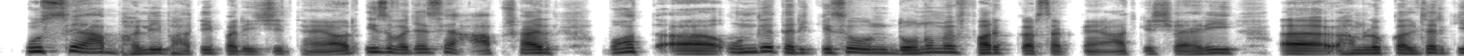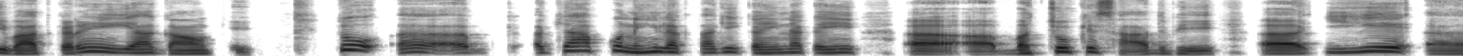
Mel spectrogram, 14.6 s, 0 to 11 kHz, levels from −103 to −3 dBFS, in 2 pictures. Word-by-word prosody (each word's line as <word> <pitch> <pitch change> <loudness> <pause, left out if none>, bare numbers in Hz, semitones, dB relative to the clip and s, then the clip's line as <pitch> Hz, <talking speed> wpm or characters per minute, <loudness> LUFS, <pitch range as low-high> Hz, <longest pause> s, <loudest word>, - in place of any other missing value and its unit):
उससे 200 +2 +5
आप 165 -4 +3
भली-भाँति 130 0 -3
परिचित 105 +1 -4
हैं, 90 0 -3
और 120 - +2
इस 180 -1 +3
वजह 145 0 0
से 155 - -1
आप - - -4
शायद 140 0 +5 0.3
बहुत 180 +4 0
अ, 115 - +2 0.2
उम्दे 175 +6 +2
तरीके 150 -3 -2
से 160 - +2
उन 145 -4 +1
दोनों 130 +5 +2
में 165 -1 +1
फ़र्क 135 -2 +2
कर 120 - +4
सकते 100 - -4
हैं, 90 - -5
आज 100 +3 -3
के 120 - -6
शहरी 120 +6 -2 0.2
अ, - - +6 0.2
हम 125 +3 -2
लोग 135 0 +2
कल्चर 130 +4 +2
की 150 - 0
बात 120 -2 +2
करें 185 +10 +1
या 150 -2 +1
गाँव 125 0 +1
की। - - -14 0.4
तो 275 0 +3 0.2
अ - - -2 0.3
अब - - -3
क्या 225 - 0
आपको 230 +1 -2
नहीं 180 -2 0
लगता 170 -3 -2
कि 180 +3 -5
कहीं 140 -4 -3
न 160 - -1
कहीं 150 0 -3 0.3
अ - - +6
अ, 105 -2 +2
बच्चों 130 +8 +2
के 185 - -1
साथ 165 -7 -3
भी 115 -1 -5 0.3
अ, 125 0 +7 0.2
ये 195 +6 +2
अ, - - -11
145 Hz, 230 wpm, -23 LUFS, 125-170 Hz, 0.4 s, अ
